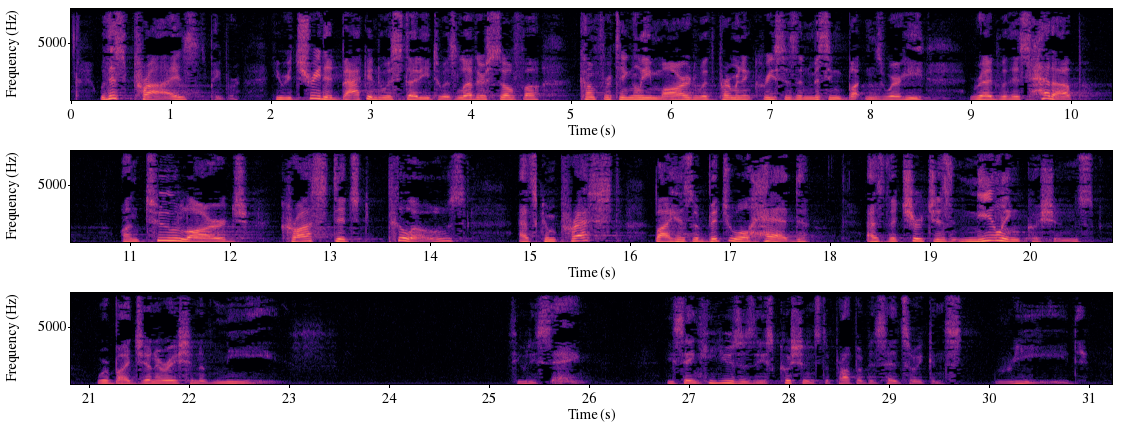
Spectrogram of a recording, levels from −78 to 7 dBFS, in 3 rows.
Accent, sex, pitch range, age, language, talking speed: American, male, 110-160 Hz, 60-79, English, 135 wpm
